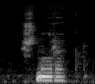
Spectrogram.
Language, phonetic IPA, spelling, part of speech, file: Polish, [ˈʃnurɛk], sznurek, noun, LL-Q809 (pol)-sznurek.wav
